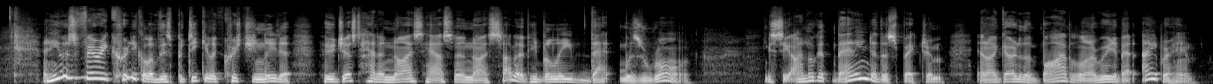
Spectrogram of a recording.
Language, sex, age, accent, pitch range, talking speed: English, male, 50-69, Australian, 95-155 Hz, 225 wpm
